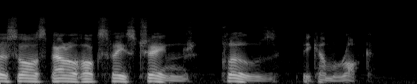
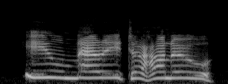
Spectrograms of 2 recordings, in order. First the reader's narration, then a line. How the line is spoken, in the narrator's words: the woman shrieked, joyful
